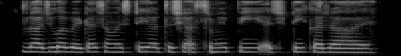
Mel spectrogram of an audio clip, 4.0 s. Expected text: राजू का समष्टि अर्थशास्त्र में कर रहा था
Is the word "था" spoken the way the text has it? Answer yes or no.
no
